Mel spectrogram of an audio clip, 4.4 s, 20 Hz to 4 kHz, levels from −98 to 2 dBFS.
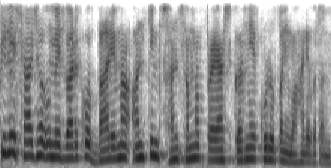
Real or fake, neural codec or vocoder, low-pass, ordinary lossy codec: fake; codec, 16 kHz, 4 kbps, X-Codec, HuBERT features, trained on general audio; 3.6 kHz; none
